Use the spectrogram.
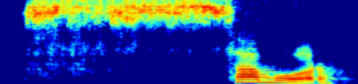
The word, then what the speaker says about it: собор: It's very important to say it correctly because it can, if you say it wrong, people cannot understand you sometimes. For example, zabor with this letter, zabor means fence, and sabor with this letter, sabor, means totally different. It is cathedral.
